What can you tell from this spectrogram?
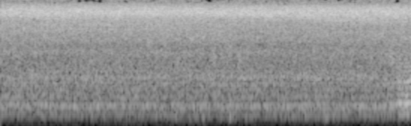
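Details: Japanese honey bees fan through a hot day, producing a level buzzing hum with low tonal bands and short flickers of louder buzz; a steady high hiss persists throughout.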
